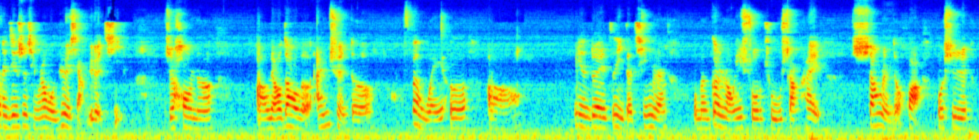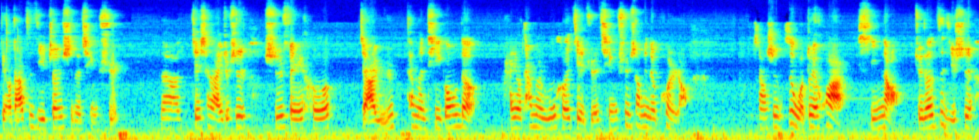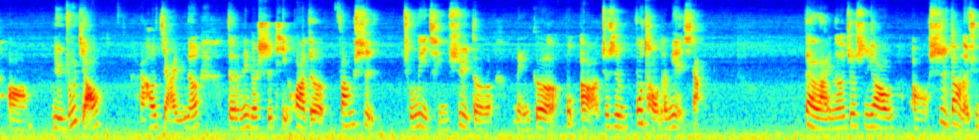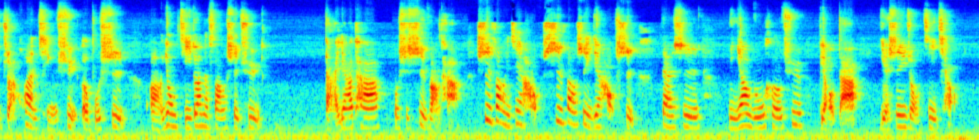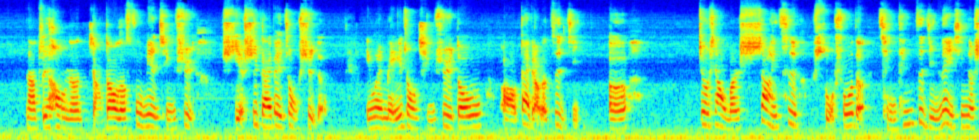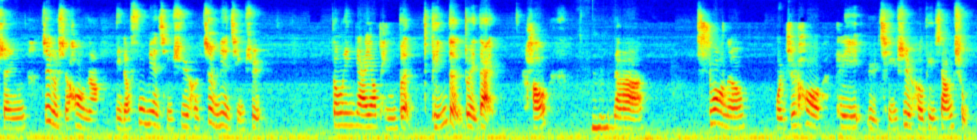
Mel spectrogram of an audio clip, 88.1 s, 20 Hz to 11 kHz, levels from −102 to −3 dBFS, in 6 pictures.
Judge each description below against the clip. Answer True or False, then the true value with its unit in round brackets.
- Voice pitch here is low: False (220 Hz)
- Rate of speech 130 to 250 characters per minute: True (200 characters per minute)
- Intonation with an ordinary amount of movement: True (3.9 semitones)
